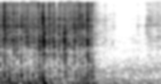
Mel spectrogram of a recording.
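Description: Oracle cards being shuffled by hand, a dense papery riffling and rustling that runs for about half a second, then stops abruptly, leaving quiet room tone.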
